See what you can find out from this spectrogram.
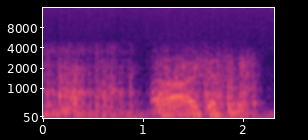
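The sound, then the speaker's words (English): A novelty bird sound effect, the Bob and Ray bird, played as a joke: a buzzy, rattling chatter gives way to loud, warbling squawks that waver up and down in pitch, with no one talking over it. “Just a little joke with the sound effects.”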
